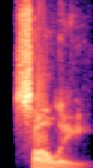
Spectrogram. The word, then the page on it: sully: American English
